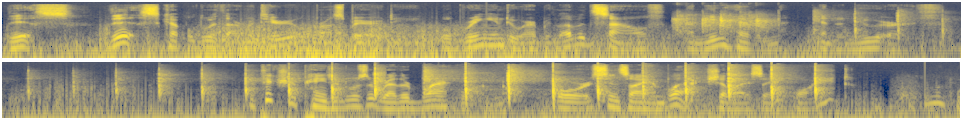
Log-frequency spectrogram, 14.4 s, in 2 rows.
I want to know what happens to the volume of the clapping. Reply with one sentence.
The volume of the clapping goes up.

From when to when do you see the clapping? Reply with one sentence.
The clapping can be heard from 5.0 to 13.4 s.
